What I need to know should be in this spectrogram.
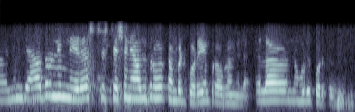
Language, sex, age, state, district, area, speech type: Kannada, male, 30-45, Karnataka, Belgaum, urban, conversation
